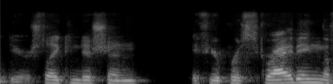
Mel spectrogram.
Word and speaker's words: Dirichlet: this is called a dirichlet dirichlet condition um i've heard some people pronounce the name dira clay like with the kind of k i mean it depends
